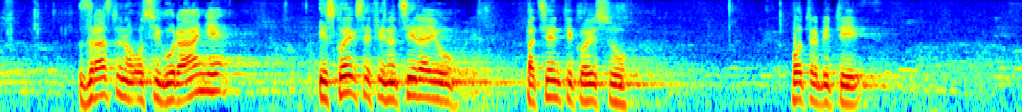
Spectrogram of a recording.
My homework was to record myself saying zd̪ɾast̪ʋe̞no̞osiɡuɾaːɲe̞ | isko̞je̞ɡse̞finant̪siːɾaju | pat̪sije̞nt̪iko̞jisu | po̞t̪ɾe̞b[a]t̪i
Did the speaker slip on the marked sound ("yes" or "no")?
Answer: yes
